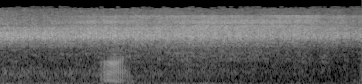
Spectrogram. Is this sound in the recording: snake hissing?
yes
